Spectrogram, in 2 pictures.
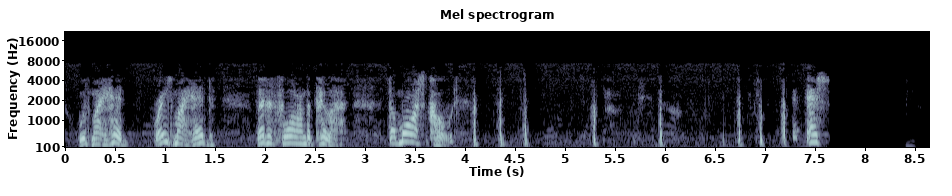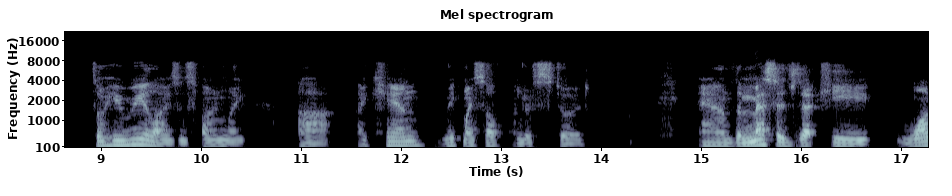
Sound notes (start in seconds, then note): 6.6 head thumping against pillow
